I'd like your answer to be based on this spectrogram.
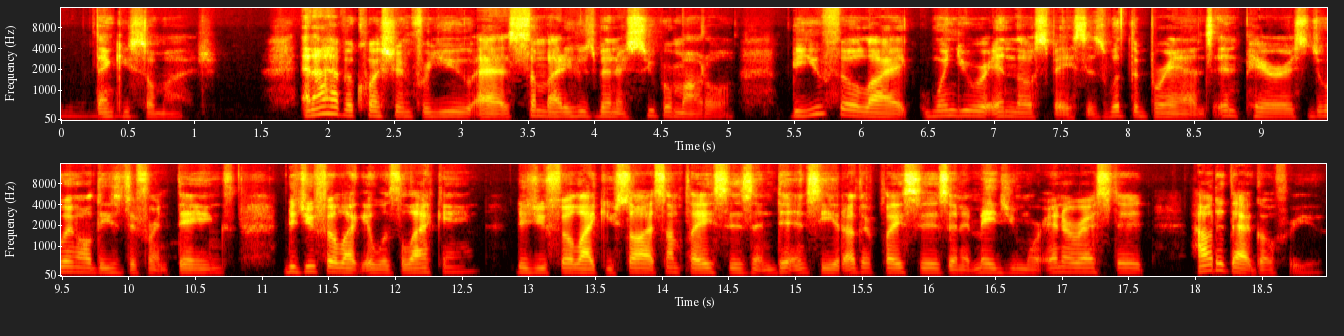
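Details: Adult speaker (host); Normal fluent speech.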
